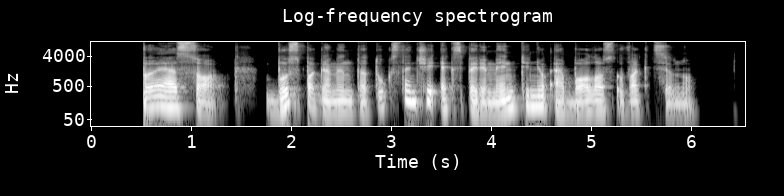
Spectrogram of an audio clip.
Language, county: Lithuanian, Šiauliai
